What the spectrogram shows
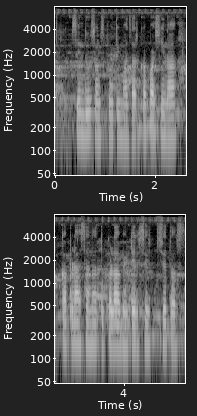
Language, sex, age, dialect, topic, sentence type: Marathi, male, 25-30, Northern Konkan, agriculture, statement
